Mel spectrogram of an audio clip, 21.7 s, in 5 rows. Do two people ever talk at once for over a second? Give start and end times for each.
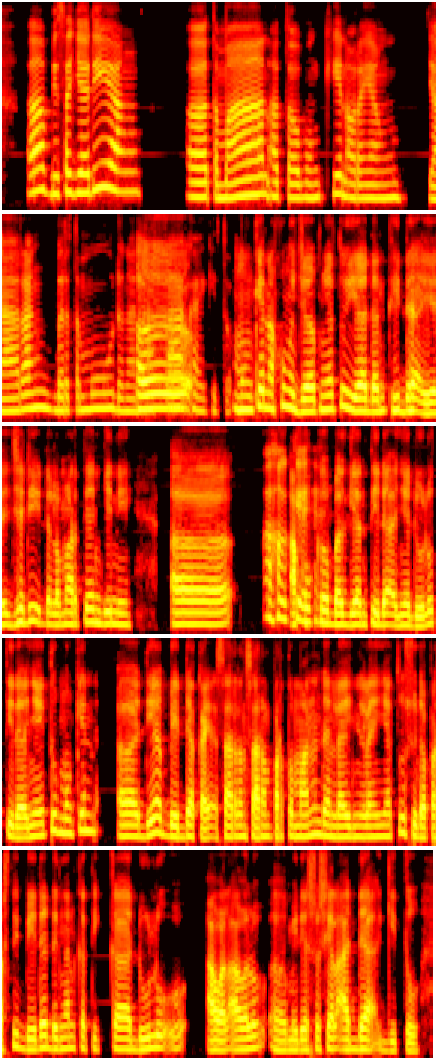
none

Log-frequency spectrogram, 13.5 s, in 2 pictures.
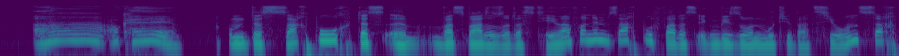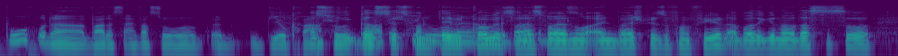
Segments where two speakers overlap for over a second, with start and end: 9.1-11.1

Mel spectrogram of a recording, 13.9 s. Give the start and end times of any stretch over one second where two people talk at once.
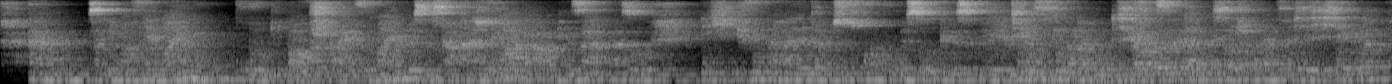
10.2-12.1

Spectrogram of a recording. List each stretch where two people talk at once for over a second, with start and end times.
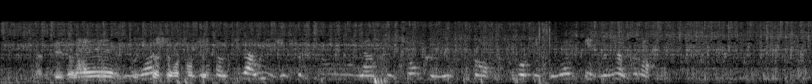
0.7-2.1

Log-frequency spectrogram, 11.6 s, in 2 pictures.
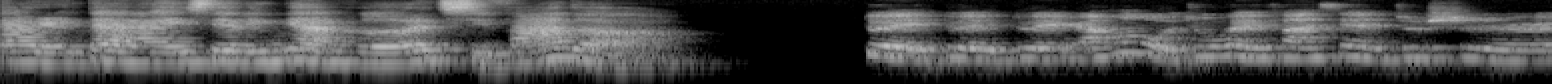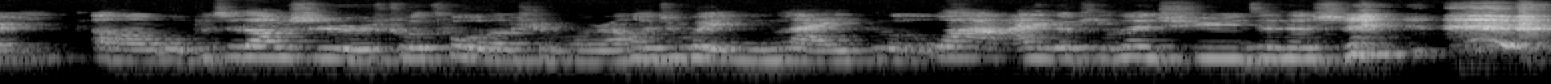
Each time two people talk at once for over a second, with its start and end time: none

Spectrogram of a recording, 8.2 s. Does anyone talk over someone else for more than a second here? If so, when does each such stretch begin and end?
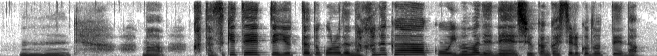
none

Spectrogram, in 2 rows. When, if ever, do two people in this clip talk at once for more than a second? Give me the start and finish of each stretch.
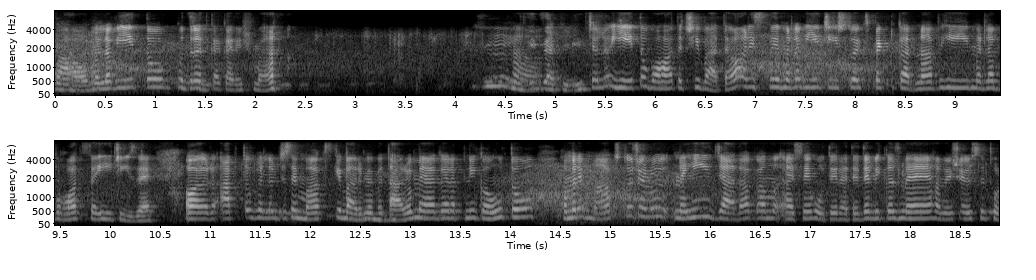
none

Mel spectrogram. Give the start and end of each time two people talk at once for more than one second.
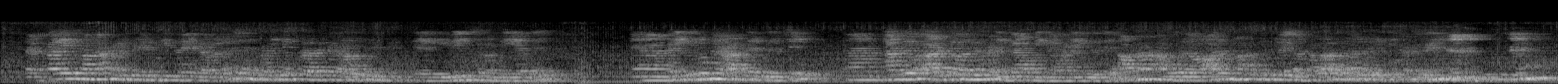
12.5-14.3

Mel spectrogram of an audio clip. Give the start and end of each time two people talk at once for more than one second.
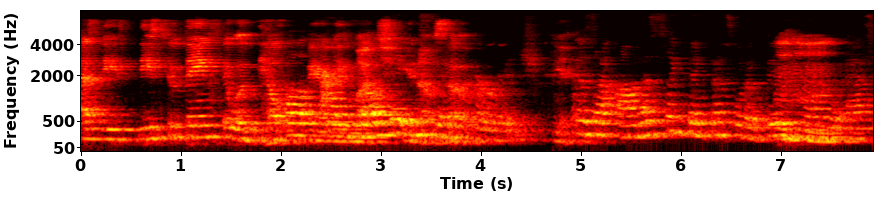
2.2-3.9

